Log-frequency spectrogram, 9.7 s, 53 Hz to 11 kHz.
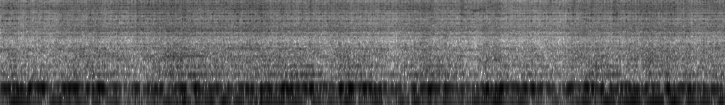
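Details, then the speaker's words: Ford Maverick V8 with faulty MSD 6AL ignition module wired without ballast resistor; deep idle stumbling unevenly as module heats, spark jumping inside distributor audible; ignition misfire from faulty module. "quer vir ver corre aqui tá ouvindo o barulho das Faísca perdida dentro do distribuidor"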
